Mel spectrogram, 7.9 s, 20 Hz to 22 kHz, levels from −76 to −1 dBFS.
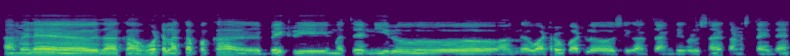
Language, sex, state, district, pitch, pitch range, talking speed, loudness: Kannada, male, Karnataka, Mysore, 115 Hz, 110-125 Hz, 115 wpm, -19 LUFS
